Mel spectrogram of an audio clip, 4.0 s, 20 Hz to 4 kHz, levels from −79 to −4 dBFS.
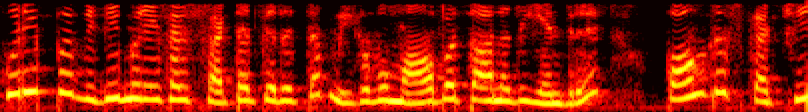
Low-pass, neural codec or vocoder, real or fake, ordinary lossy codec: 3.6 kHz; codec, 44.1 kHz, 7.8 kbps, Pupu-Codec; fake; none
